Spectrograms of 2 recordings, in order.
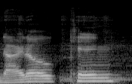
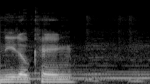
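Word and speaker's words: Nidoking: a neid king today people call it naido queen and naido king it's Neo Queen in need King just so you know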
